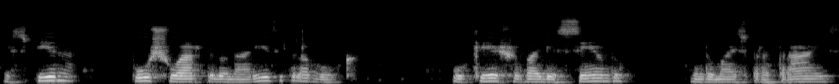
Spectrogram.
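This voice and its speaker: A man with a Brazilian accent leading a guided sleep meditation, calm and unhurried, pausing between short phrases in a husky, breathy voice. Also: mid-range voice. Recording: dull, muffled lo-fi recording.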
